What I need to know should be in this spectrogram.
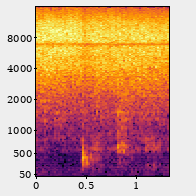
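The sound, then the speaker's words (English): Ground turkey sizzles in a pan while being stirred with a ladle and a teaspoon: a steady frying hiss runs throughout, broken by a few soft scraping strokes of the utensils, with no talk. “All right, so move this around. We got the ground turkey in there. Oh, you've got two spoons going. You've got a ladle and a spoon.”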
